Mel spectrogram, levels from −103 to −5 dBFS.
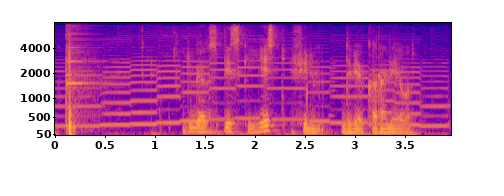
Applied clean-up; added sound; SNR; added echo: none; Wind instrument, woodwind instrument + Hammer; 9 dB; none.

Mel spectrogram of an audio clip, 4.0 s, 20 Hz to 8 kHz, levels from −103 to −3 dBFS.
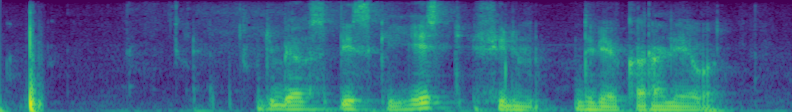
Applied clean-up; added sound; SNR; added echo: none; none; none; none.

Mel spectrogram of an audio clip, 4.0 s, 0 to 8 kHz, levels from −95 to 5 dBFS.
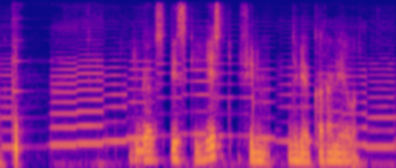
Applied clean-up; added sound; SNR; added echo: neural mask model RNNoise.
